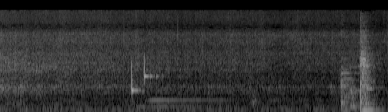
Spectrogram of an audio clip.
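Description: Water mixed with chili powder, cumin, turmeric and salt goes into a hot frying pan for a light pabda fish curry, giving an even steady hiss with a few small clinks and a brief utensil knock near the end.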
